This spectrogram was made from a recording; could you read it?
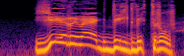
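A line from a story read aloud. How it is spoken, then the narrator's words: Screaming. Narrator (Swedish): skrek han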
